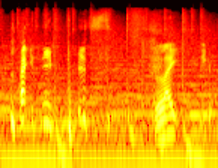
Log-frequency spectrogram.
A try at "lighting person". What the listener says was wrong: Lighting person, not lightning. Lighting.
